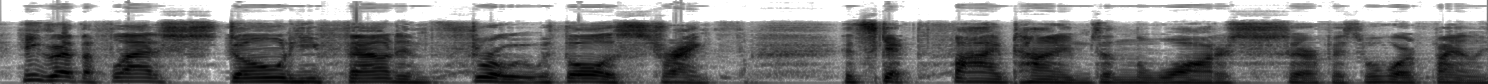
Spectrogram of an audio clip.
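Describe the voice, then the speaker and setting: A man's voice: medium pitch, fairly bright tone, lo-fi sound. A man narrating a story expressively, stumbling now and then and correcting himself. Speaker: amateur audiobook reader. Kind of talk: storybook narration with acted dialogue.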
